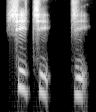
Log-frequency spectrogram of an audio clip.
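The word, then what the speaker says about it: 七時: what time is it seven o'clock is we pronounce as shichi ji so then 10 minutes let's look at the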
